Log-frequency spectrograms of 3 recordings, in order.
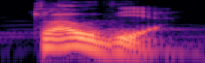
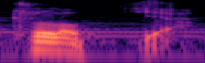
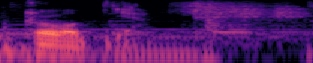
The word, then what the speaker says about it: Claudja: Claudia, non, non é Claudia, é Cludia. Claudja proudja pronúnciase Cloutia.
